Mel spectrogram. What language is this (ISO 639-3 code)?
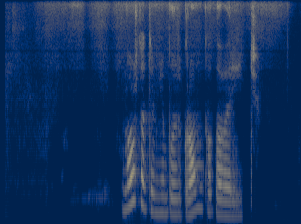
rus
